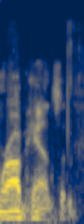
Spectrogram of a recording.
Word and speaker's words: Rob Hanson: with K talk so his name is uh Rob Hansen Rob did I pronounce right your name first of all you you sure did it's really hard to mispronounce my name Rob Hansen okay but sometimes you know trust me even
